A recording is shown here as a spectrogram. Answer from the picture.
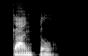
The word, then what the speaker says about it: kanto: and that is kanto. Kanto. Kanto. Kanto is spelled as K-A-N-T-O.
